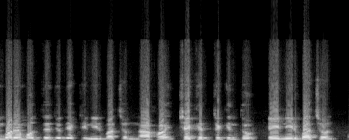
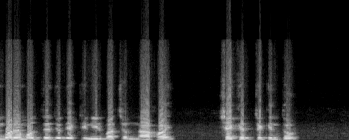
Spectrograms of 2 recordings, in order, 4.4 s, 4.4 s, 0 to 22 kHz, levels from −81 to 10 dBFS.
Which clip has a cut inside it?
first; 2 cuts; at 2.2 s, 3.2 s

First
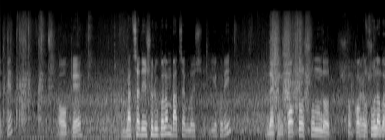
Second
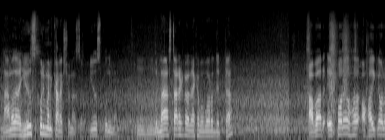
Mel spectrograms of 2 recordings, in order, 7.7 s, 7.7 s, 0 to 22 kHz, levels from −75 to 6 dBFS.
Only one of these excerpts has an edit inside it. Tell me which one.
second; 1 cut; at 5.7 s

